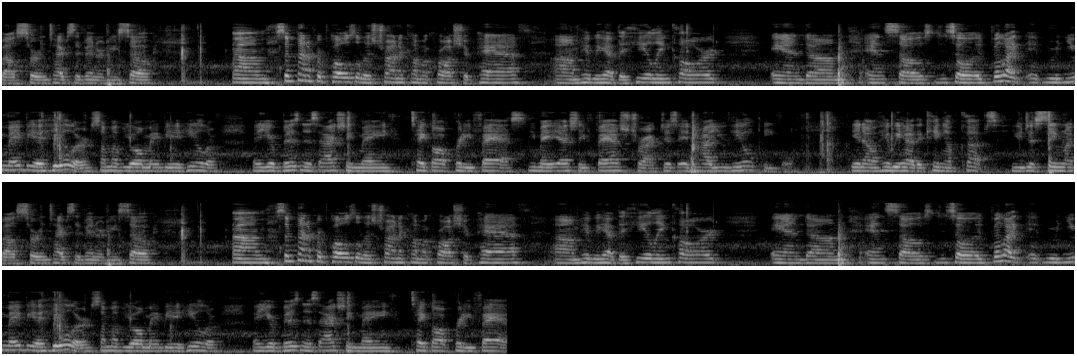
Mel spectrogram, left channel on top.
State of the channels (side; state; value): right; drops out; at 15.8 s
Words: certain types of energy. So some kind of proposal is trying to come across your path. Here we have the healing card. And so I feel like you may be a healer. Some of you all may be a healer, and your business actually may take off pretty fast. You may actually fast track just in how you heal people. Here we have the King of Cups. You just seem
